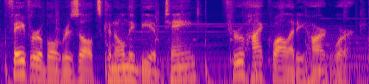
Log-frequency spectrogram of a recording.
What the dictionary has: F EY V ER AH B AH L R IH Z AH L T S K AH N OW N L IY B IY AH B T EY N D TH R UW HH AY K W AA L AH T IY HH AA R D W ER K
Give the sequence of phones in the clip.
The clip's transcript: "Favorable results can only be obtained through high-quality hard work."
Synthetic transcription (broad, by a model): F EY V ER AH B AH L R IH Z AH L T S K AH N OW N L IY B IY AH B T EY N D TH R UW HH AY K W AA L AH T IY HH AA R D W ER K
